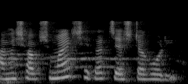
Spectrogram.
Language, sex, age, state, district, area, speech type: Bengali, female, 18-30, West Bengal, Birbhum, urban, spontaneous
